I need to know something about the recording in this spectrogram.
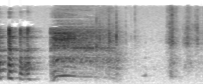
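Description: A woman laughing: a few short breathy bursts of laughter that trail off, with a couple of faint light knocks near the end.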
